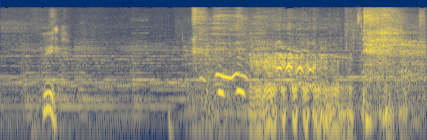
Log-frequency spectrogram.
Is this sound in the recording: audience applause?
no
